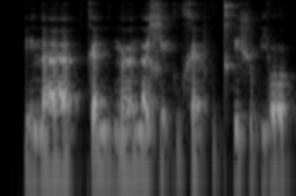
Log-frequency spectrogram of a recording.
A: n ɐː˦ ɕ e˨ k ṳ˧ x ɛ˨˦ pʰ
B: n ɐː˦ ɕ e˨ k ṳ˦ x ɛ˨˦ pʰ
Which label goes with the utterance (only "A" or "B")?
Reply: B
